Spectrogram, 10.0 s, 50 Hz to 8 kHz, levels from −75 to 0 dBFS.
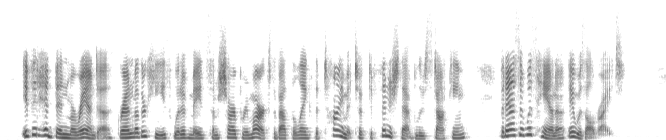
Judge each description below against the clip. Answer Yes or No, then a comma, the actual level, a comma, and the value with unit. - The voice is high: Yes, high, 200 Hz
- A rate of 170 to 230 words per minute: Yes, fast, 205 wpm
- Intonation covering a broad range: Yes, wide, 6.6 semitones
